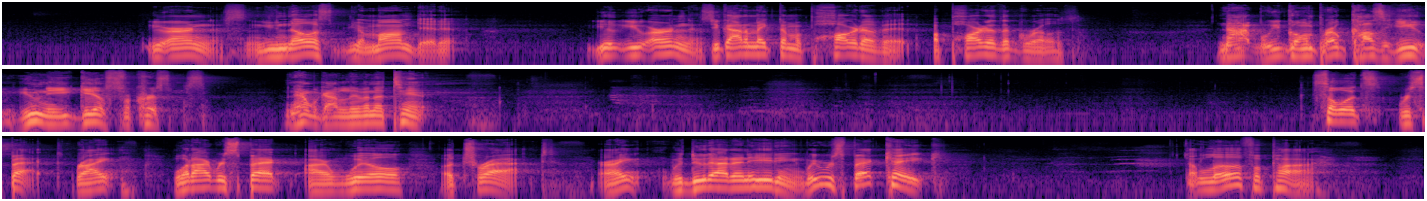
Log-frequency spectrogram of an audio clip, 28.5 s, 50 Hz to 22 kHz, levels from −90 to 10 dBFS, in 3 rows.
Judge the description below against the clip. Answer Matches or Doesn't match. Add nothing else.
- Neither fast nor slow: Matches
